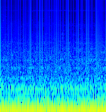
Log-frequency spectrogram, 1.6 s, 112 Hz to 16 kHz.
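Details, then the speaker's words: 2002 Ford F-150 after replacing two universal joints for a whine and vibration, cruising a dirt road: steady low road rumble, no squeak or chirp from the driveline. "I haven't heard no squeaking or squawking or anything."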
